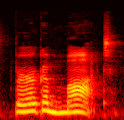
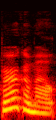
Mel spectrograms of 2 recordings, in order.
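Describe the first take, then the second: First: The word ends with a t sound. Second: The word ends without a t sound. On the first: The speaker calls it right. "It's bergamot" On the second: The speaker calls it wrong. "It's not bergamo"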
